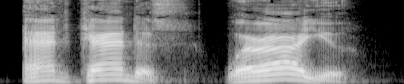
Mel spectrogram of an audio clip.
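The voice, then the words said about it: Loud calling voice. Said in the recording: “he called out in a loud voice”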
